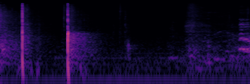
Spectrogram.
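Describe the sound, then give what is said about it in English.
One person claps twice, two sharp, loud, isolated claps about half a second apart, during a service, followed by quiet shuffling and faint murmuring, with nobody else joining in. “And folks, if one of you start clapping, we need to support them.”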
